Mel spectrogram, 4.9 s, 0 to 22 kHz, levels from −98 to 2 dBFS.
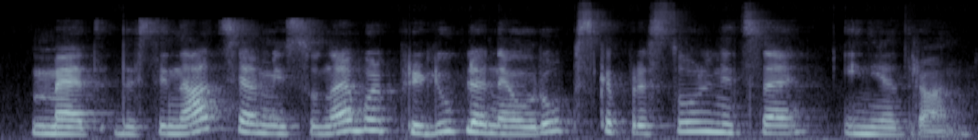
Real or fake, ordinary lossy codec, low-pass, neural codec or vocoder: real; Opus, 24 kbps; 19.8 kHz; none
